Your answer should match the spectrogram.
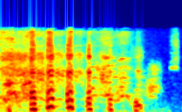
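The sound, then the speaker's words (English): Dogs bark from another room in a quick, steady run of about eight sharp, yappy barks, fairly loud, with a short whine at the end and no talking. “My you know, my dogs agree with you too.”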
